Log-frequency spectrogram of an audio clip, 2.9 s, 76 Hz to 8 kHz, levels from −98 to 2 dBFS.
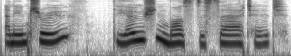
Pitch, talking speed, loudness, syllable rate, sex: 245 Hz, 145 wpm, -15 LUFS, 3.9 syllables/s, female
